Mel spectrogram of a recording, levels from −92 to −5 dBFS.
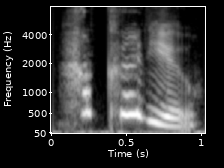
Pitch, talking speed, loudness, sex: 360 Hz, 175 wpm, -13 LUFS, female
